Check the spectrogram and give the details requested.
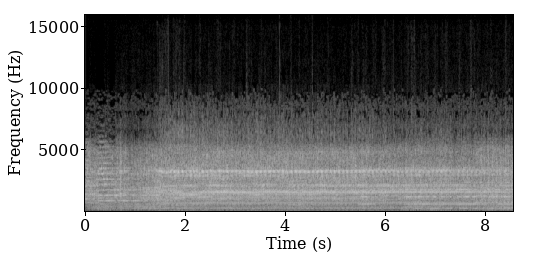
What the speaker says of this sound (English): Listen to that outboard, Captain.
